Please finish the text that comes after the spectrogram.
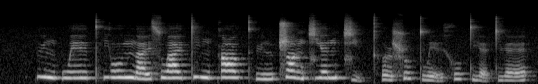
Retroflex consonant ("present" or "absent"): present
